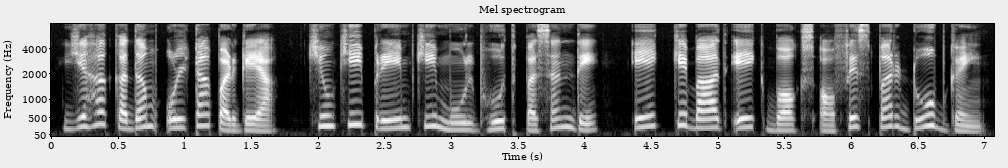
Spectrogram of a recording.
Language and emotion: Hindi, neutral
